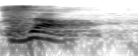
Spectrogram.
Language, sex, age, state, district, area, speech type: Marathi, female, 30-45, Maharashtra, Mumbai Suburban, urban, read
